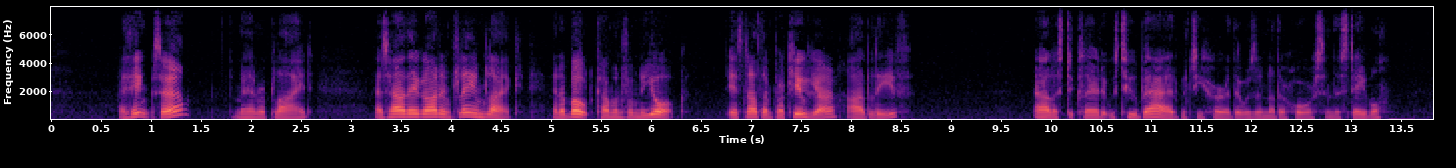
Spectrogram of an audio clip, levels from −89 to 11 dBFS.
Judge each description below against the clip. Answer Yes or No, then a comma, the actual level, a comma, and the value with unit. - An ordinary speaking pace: Yes, average, 175 wpm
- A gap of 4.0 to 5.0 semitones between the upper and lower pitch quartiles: No, wide, 5.5 semitones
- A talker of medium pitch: Yes, medium, 165 Hz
